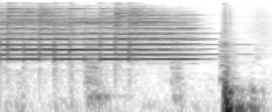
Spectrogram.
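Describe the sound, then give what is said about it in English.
A rolling chair bumps into a desk with a single short, low thunk near the end. “Ow. Rolled into the desk.”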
